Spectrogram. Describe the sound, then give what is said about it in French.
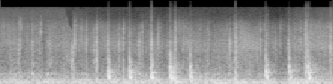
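A maid knocks on a door: a string of sharp knocks, around ten in quick, uneven succession, over a steady low rumble. The knocks are moderately loud, and no one speaks. “On a frappé à la porte.”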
